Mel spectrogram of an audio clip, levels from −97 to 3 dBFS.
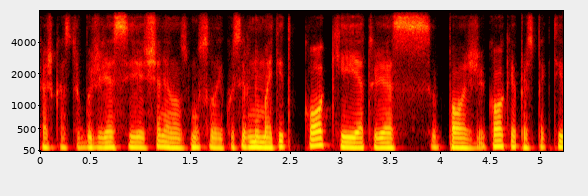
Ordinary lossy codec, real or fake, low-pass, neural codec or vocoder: Opus, 16 kbps; fake; 7.2 kHz; codec, 16 kHz in and 24 kHz out, 1 kbps, XY-Tokenizer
